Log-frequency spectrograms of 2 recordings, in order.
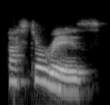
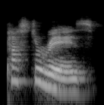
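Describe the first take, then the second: First: An R sound joins pastor smoothly to is. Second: An R sound joins pastor smoothly to is.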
